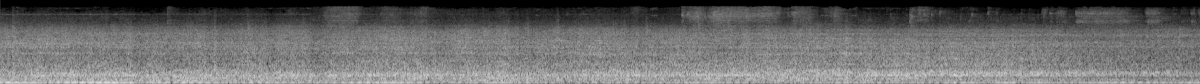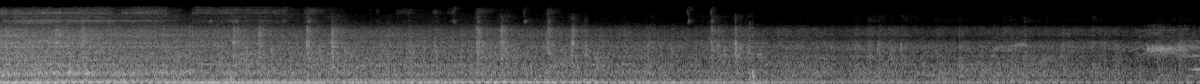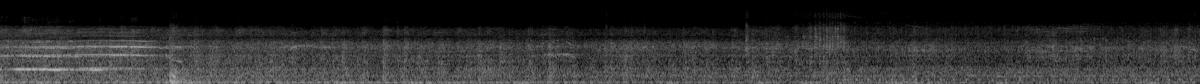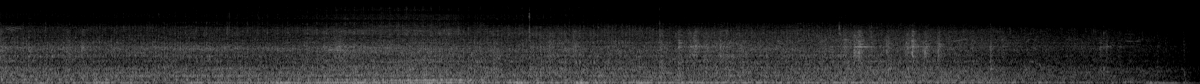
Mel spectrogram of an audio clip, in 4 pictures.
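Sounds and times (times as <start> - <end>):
train rumbling: 0.0 - 48.0
train horn: 23.4 - 26.0.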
